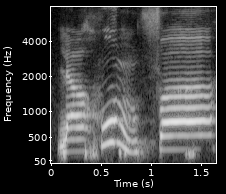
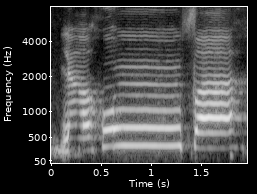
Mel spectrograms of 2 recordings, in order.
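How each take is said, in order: First: The m sound is kept short. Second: The m sound is held long. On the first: The speaker calls it right. "pendekkan saja bunyi mim mati ni" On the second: The speaker calls it wrong. "macam tu salah eh"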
